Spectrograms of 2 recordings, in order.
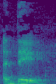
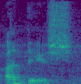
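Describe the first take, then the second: First: The word ends without an sh sound. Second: The word ends with an sh sound.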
